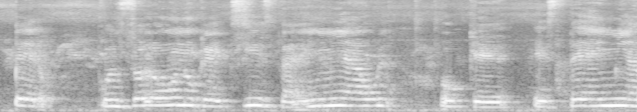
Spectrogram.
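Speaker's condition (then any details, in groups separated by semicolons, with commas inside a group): Cerebral palsy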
